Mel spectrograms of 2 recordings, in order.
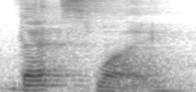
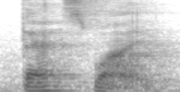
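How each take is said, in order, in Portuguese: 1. As duas primeiras palavras se juntam em uma só sílaba. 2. As duas primeiras palavras se juntam em uma só sílaba.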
